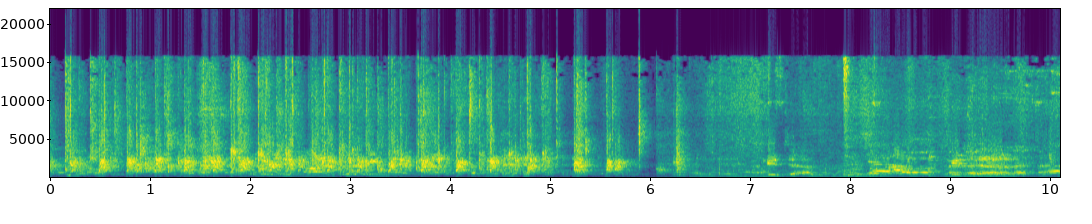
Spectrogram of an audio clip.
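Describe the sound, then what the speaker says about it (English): Audience applause at a talk or seminar, dense clapping from many hands filling the room, with voices speaking through it as it thins out toward the end. "let's give a round of applause to the"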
